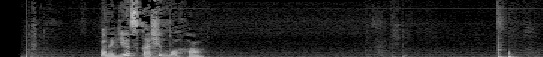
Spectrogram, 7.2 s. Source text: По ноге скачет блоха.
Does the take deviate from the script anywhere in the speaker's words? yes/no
no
